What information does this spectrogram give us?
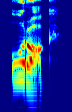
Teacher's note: But wait, there is no letter E here. The R here is hard. The stress is on O.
